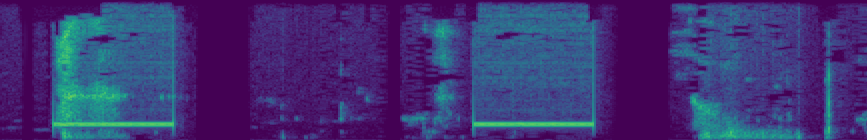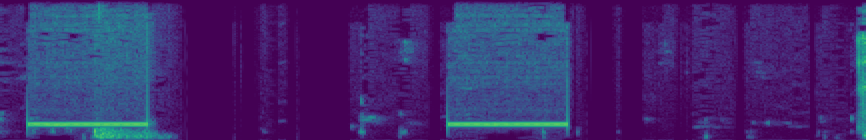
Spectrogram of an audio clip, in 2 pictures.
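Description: A telephone line tone sounds in four evenly spaced beeps, each about a second long, with faint muffled rustling and low thumps in the gaps between them.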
